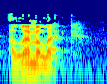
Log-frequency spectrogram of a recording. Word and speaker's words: Elimelech: I've heard Elimelech's name pronounced three different ways. El-Elimelech is another way, and the third one I don't remember. I don't really care. Elimelech is what you're going to get from me.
